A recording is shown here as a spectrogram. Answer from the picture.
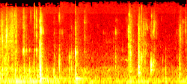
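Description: Someone drinking nearly frozen water in a car: a few scattered wet clicks, squishy sips and swallows at an irregular pace, fairly quiet, with no talking.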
